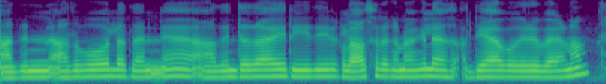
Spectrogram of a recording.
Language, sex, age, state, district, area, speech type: Malayalam, female, 60+, Kerala, Thiruvananthapuram, urban, spontaneous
